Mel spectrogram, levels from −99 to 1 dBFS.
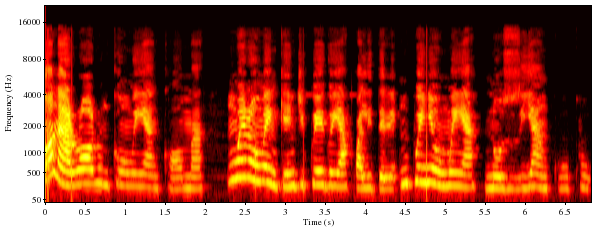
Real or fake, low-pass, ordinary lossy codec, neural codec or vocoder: real; 14.4 kHz; none; none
